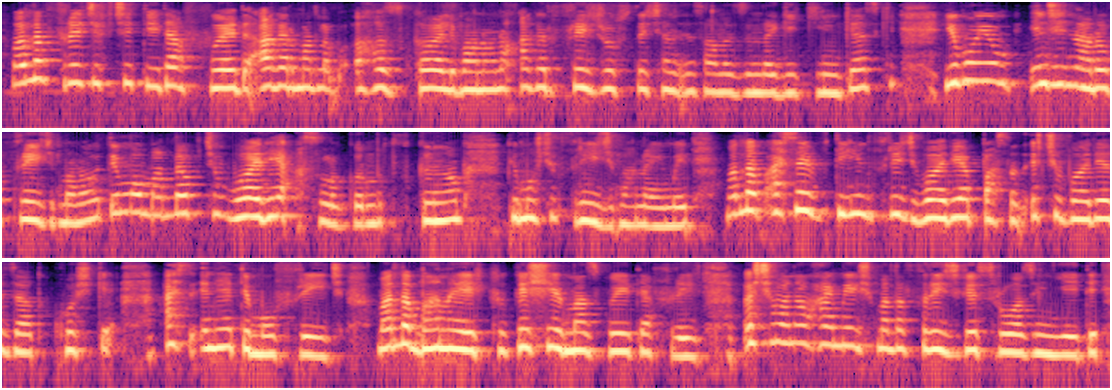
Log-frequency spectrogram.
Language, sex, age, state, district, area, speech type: Kashmiri, female, 30-45, Jammu and Kashmir, Ganderbal, rural, spontaneous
